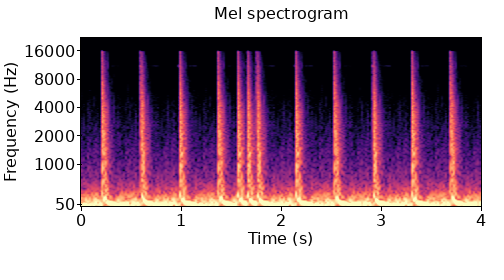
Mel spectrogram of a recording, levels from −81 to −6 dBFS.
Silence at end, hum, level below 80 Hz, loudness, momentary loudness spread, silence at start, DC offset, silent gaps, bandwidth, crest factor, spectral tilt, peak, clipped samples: 0 s; none; -8 dBFS; -8 LUFS; 2 LU; 0 s; under 0.1%; none; 16 kHz; 4 dB; -6 dB/octave; 0 dBFS; under 0.1%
